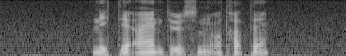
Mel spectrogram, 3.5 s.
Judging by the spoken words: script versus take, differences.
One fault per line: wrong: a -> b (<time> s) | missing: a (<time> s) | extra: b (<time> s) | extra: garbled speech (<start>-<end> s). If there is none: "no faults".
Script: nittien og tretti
extra: tusen (1.7 s)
